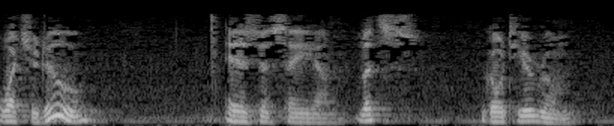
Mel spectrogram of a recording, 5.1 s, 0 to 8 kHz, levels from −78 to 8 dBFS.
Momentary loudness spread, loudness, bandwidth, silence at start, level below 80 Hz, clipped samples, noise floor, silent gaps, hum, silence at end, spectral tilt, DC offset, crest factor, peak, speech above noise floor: 17 LU; -22 LUFS; 5.8 kHz; 0 s; -52 dBFS; under 0.1%; -45 dBFS; none; none; 0 s; -11 dB/octave; under 0.1%; 18 dB; -4 dBFS; 24 dB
